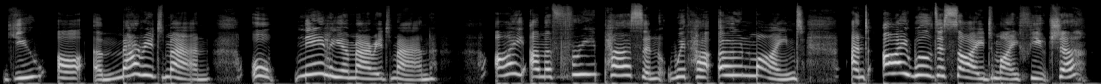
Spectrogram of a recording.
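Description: Storybook heroine played by a woman: young governess, high-pitched, swooping, earnest, modest yet firm. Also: sing-song, slow, a little mellow, dry recording, clean studio sound, full character voice. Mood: defiant. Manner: pleading, polite, impassioned. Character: earnest, emotional young governess, modest but strong-willed.

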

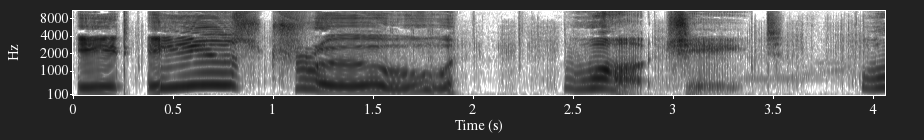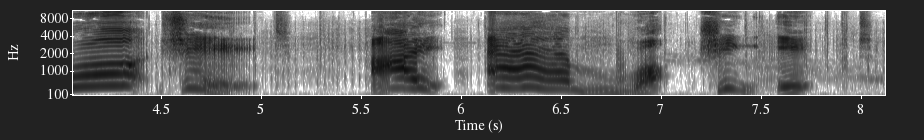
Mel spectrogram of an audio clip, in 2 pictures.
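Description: A reader voicing a shrill, spiteful, bossy old aunt in a storybook reading, shrieking high and loud. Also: wildly swooping pitch, very slow, hardly any pauses, no room sound, heavily acted. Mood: shrill, excited.

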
